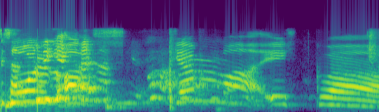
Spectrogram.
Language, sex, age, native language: Icelandic, male, 18-19, Icelandic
